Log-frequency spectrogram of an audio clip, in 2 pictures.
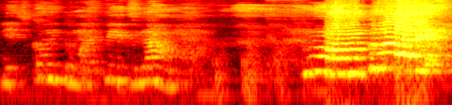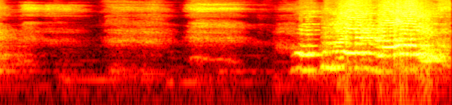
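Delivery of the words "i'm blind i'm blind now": high, very slow, drawn-out shout. In a drama, a character in a cold room with a leaking ceiling, shouting. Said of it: "Why are you shouting?".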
